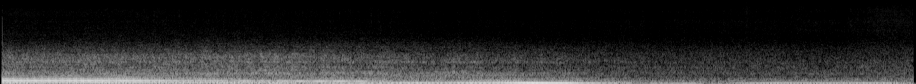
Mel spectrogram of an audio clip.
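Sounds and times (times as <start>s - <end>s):
tourist ferry boat stopping: 0.0s - 9.1s.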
